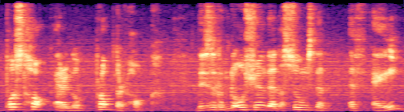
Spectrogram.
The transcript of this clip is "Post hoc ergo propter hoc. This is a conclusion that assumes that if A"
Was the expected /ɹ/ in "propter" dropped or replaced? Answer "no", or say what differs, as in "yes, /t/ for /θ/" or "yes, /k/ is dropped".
no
